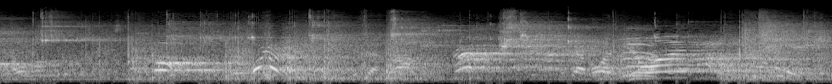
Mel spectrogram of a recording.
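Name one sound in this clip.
Young men shout to each other in a large echoing gym.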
